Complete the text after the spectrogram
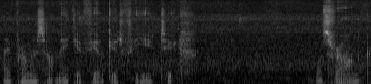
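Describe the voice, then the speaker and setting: A man's voice: mid-range voice, measured pace, a little hiss or hum. A man playing a teasing, flirtatious fantasy villain with a caring side, in an intimate ASMR roleplay. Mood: seductive, then concerned, gentle. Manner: smooth-talking, teasing, intimate. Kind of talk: ASMR roleplay acting, intimate second-person address.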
